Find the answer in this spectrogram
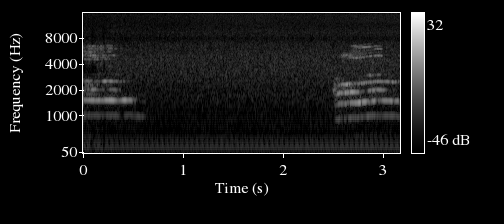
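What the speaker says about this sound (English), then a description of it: "while I get my cat out of the room" A house cat meows indoors, two short, fairly faint cries separated by a quiet pause.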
